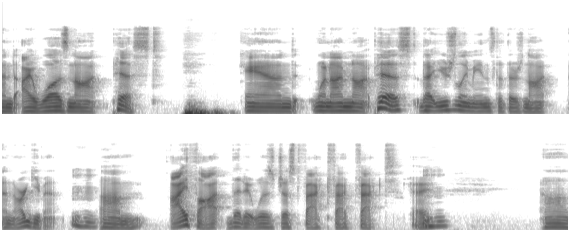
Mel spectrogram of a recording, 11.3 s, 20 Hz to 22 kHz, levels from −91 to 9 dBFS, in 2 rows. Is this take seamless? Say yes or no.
no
